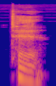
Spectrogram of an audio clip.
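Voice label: "tare", Australian English; pronunciation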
